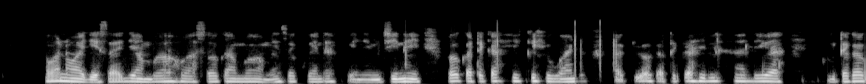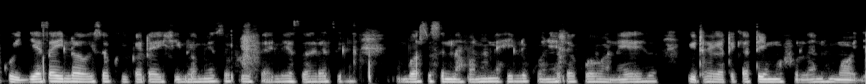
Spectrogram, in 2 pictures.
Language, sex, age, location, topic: Swahili, male, 25-35, Nakuru, government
